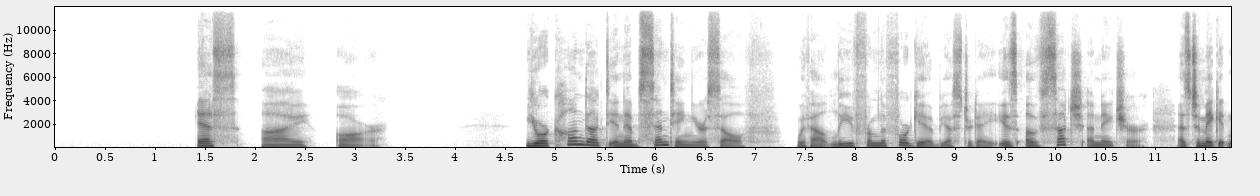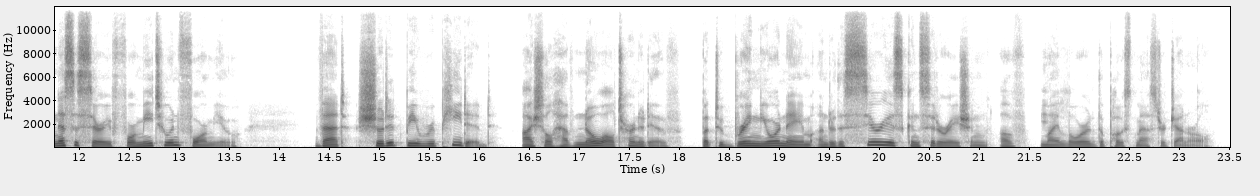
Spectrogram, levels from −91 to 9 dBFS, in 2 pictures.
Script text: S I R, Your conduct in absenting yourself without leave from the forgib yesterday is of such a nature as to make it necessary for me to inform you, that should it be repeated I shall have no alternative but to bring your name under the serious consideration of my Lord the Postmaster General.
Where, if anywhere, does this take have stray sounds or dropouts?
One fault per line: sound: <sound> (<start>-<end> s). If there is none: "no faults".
no faults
